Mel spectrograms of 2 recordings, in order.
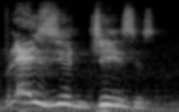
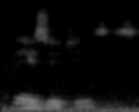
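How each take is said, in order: First: It is said with excited enthusiasm. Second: It is said flatly, without enthusiasm.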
